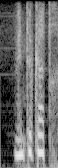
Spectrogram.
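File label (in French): "vingt quatre", French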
